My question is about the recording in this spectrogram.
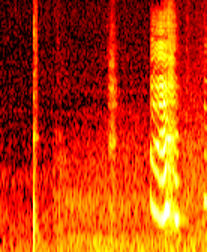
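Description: A brief bout of crying: a couple of faint sniffs or catches, then a short, high, wavering sob that wails downward near the end. It is fairly loud against a quiet background.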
